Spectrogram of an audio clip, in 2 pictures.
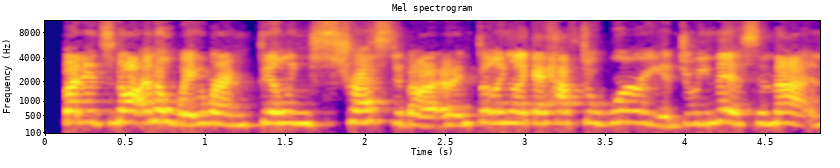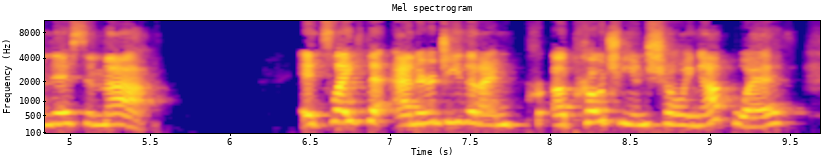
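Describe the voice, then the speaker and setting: Raised and projected, this woman's high-pitched voice has a bright, sharp tone and fairly even intonation as she speaks at a very fast pace. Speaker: business coach for artists. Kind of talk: live Q&A / coaching chat. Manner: casual, conversational.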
